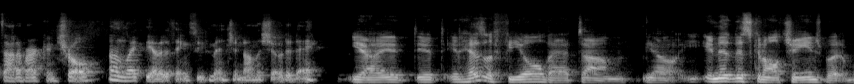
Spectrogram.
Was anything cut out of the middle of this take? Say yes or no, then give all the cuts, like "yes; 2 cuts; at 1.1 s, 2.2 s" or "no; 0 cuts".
yes; 1 cut; at 6.4 s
